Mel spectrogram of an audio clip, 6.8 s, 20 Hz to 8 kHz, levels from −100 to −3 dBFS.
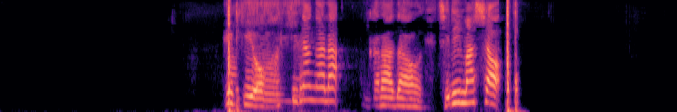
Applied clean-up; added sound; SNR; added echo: neural mask model Resemble Enhance denoiser.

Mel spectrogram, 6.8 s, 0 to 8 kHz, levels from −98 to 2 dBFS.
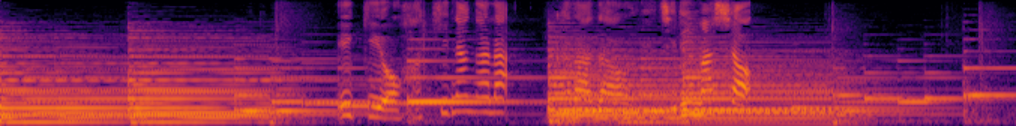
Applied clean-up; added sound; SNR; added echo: none; none; none; none.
